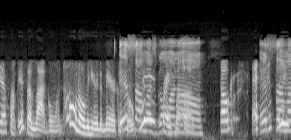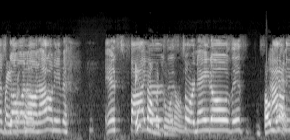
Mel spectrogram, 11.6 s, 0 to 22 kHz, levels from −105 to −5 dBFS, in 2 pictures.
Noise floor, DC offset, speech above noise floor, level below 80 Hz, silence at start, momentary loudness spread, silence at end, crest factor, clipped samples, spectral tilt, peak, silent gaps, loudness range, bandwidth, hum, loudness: -52 dBFS; under 0.1%; 33 dB; -68 dBFS; 0 s; 10 LU; 0 s; 16 dB; under 0.1%; -2 dB/octave; -4 dBFS; none; 2 LU; 8 kHz; none; -19 LUFS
